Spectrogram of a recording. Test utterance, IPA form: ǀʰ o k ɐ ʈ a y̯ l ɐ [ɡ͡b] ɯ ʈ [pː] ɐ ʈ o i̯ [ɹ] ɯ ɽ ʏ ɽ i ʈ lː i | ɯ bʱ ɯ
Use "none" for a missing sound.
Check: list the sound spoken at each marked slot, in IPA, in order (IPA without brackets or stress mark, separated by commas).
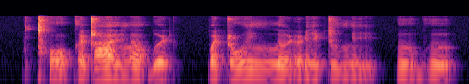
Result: ɓ, pː, lː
